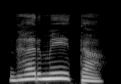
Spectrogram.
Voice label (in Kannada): "ಧರ್ಮೇತ", Kannada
